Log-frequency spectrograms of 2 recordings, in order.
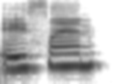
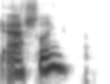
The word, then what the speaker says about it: Aislinn: Mm, is it Aislinn? – That's how the author pronounces it. But how is it supposed to be? Aisling? – I thought that was Aisling, right? A-I-S-L-I-N-N? – Yeah, that's the Gaelic.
